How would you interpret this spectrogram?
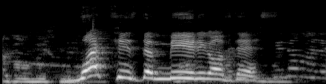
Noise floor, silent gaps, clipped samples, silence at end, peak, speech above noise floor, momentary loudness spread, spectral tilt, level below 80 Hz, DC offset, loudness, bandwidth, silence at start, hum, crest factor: -35 dBFS; none; under 0.1%; 0 s; 0 dBFS; 20 dB; 19 LU; -7 dB/octave; -58 dBFS; under 0.1%; -16 LUFS; 12 kHz; 0.05 s; none; 16 dB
